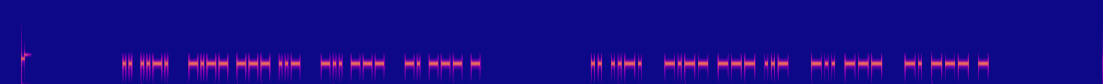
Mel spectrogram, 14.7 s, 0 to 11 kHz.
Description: Morse code, heard as a keyed tone, about 28 wpm, 700 Hz. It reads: IF YOU DO NOT IF YOU DO NOT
